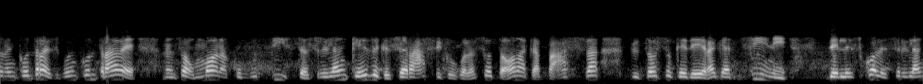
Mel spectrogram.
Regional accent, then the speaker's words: Milan, Lombardy, Italy; nonostante io, anzi proprio perché sono milanese, diciamo

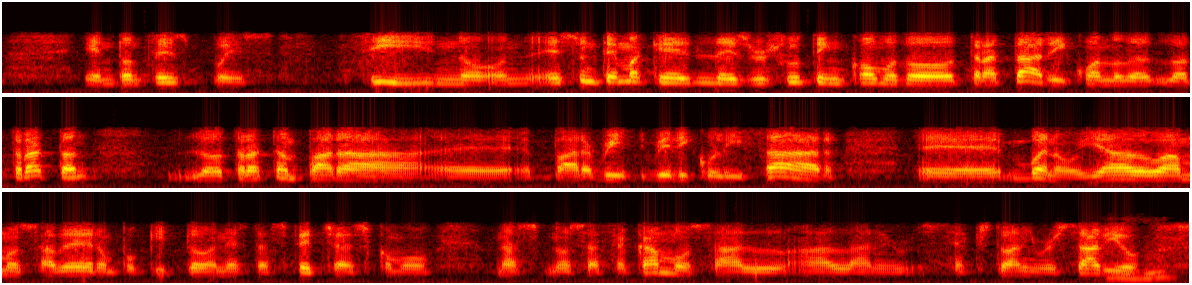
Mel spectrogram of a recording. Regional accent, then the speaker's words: United States; Hombre, primero hay que decir, incluso siendo norteamericano, te pueden decir que eres antiamericano.

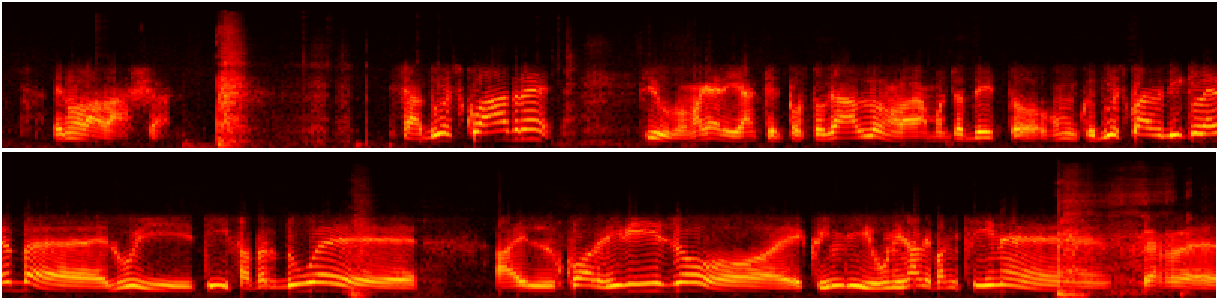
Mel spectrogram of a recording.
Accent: Rome, Lazio, Italy; now in Madrid, Spain; Lo so, sono di Roma, alla fine, dai, tutti qua ci nasciamo col motorino, dai.

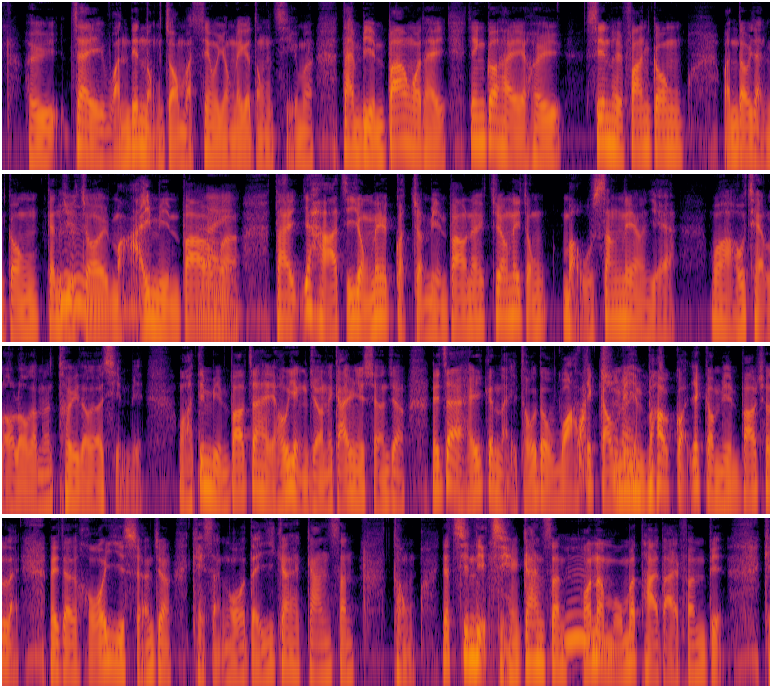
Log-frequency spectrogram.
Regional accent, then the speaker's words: Guangdong, China; 天光系我哋广东人嘅。

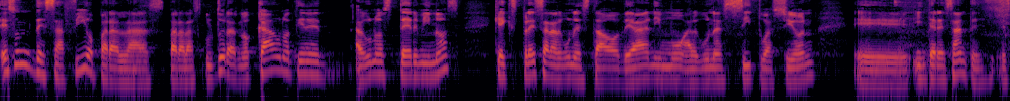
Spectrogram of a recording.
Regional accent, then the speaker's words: Bolivia; Acá los que somos de Bolivia sabemos que gracias no significa que pare

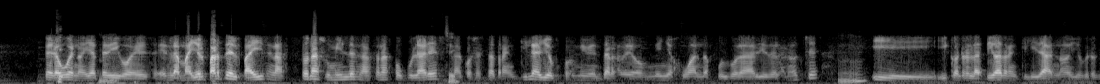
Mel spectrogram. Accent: Huesca, Aragon, Spain; now in Venezuela; Sí, yo soy de Huesca, sí.

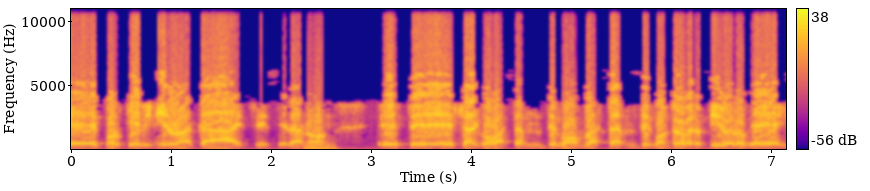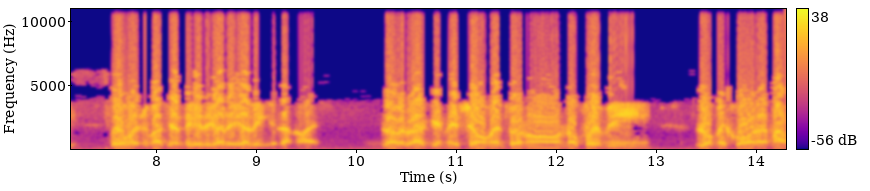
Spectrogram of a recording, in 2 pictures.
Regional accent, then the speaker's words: Córdoba, Argentina; born there; Yo en realidad nací después en Córdoba.

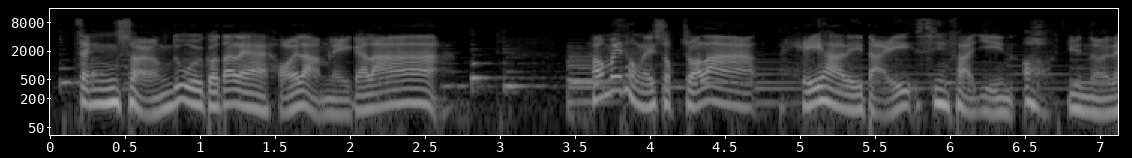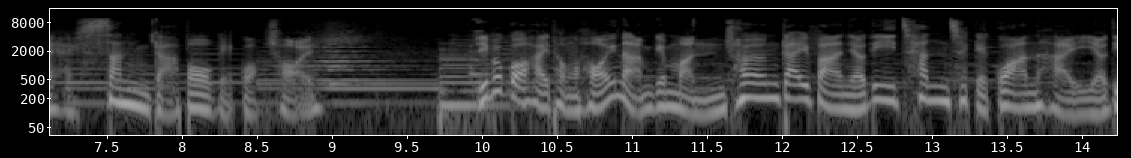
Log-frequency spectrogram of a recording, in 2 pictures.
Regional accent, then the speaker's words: Hong Kong; 我嘅官籍喺南海，但我喺香港出生，香港生活。咁到底我系南海人定香港人呢？

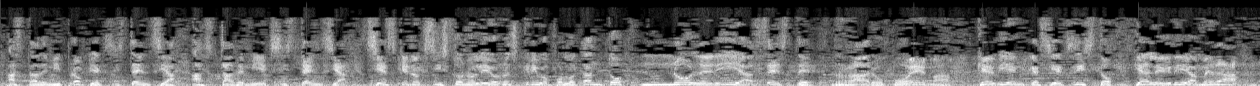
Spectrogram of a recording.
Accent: Punta del Este, Maldonado, Uruguay; soy de Punta del Este.

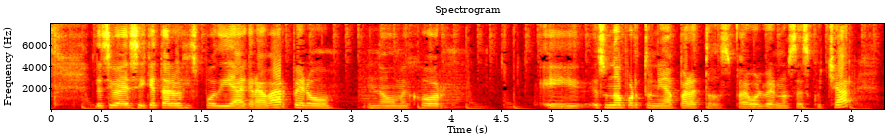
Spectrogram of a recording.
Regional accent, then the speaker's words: Sonora, Mexico; en México, de donde yo soy, del estado de Sonora, hace muchísimo calor.

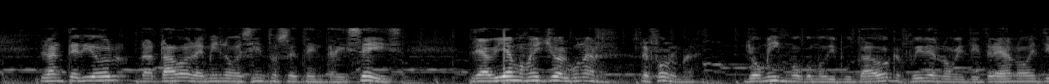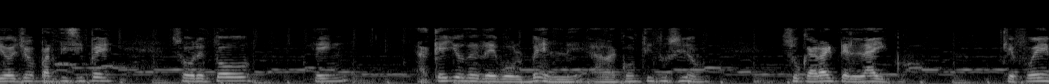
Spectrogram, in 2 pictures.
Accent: Santa Clara, Villa Clara, Cuba; No es que sea solamente de mi pueblo, de Santa Clara.

